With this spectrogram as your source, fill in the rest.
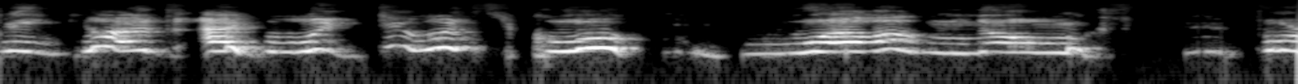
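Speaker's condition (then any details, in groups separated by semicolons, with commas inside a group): Cerebral palsy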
